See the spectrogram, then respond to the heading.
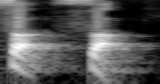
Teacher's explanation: दोनों दांत के बीच में जीभ आता है तब जाकर जो है ना इसका उच्चारण होता है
